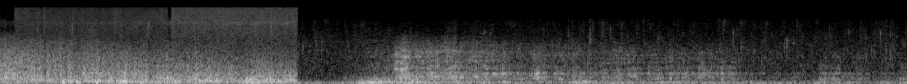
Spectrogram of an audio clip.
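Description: Heavy rain with thunder rumbling. The sound cuts off abruptly about three seconds in, then a fresh roll of thunder comes about a second later and fades into steadier, quieter rain.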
